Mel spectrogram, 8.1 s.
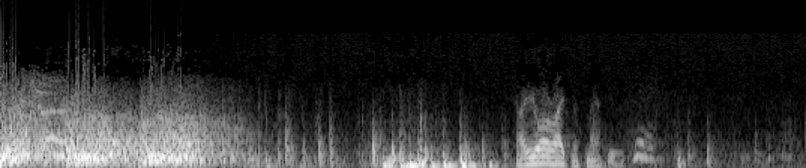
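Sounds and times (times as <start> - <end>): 
rumbling burst of noise: 0.0 - 5.1
speech: 5.2 - 7.0.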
